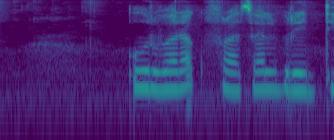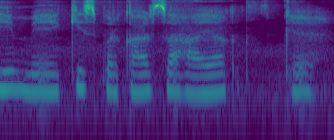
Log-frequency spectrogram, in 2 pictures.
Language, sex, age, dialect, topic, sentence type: Hindi, female, 18-24, Marwari Dhudhari, agriculture, question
